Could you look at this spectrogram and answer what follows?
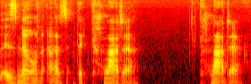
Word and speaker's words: claddagh: Claddagh. And very strange Irish spelling. Claddagh.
